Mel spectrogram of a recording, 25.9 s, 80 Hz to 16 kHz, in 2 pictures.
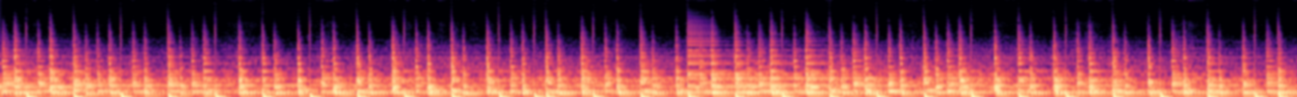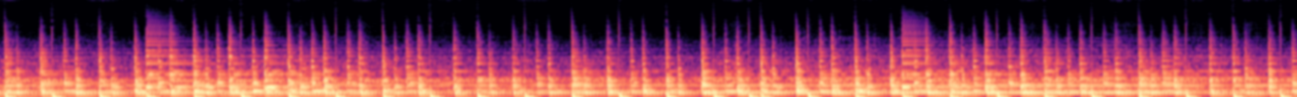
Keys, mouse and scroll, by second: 6.7 click, 14.3-16.9 drag, 18.6-21.6 drag, 24.4-24.7 middle drag, 24.7 scroll down 1, 25.0 middle click, 25.5 scroll up 1.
